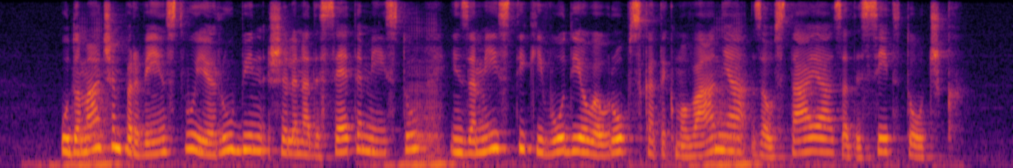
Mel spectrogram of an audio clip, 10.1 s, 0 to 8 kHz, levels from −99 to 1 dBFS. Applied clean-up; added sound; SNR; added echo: none; Squeak; 14 dB; none.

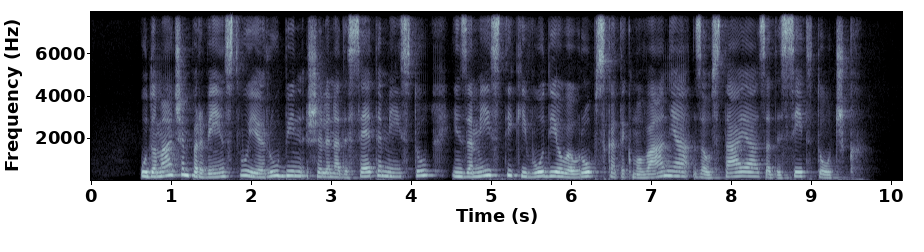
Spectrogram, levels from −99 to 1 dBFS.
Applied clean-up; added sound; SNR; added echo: neural mask model Resemble Enhance denoiser.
